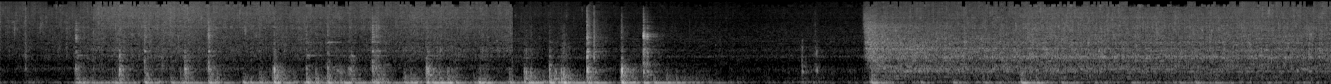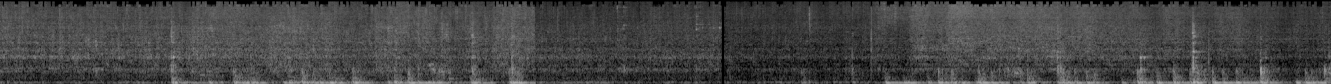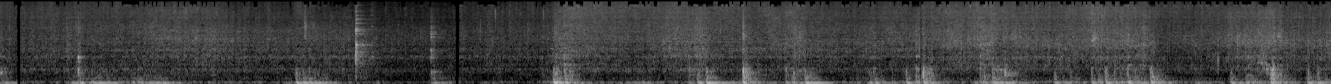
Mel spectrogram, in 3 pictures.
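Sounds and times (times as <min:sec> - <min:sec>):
food sizzling in a pan: 0:00.0 - 0:39.9
utensil scraping a pan: 0:33.2 - 0:39.9.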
